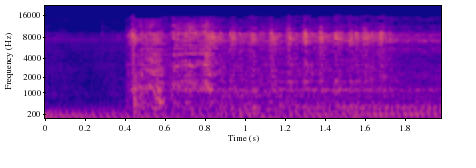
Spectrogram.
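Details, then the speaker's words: Honda Beat FI scooter, idle air screw fully closed: catches and idles with a busy buzz, then revs sag and it dies once the ACV closes; too little idle air, fuel or sensor trouble suspected. "Tunggu, ah pas begitu turun langsung mati. Karena tadi pas pertama langsam itu sensor ini ACV-nya dia masih bekerja, atau kalau karburator itu masih posisi ngecuk. Begitu dia otomatis nutup, sudah nggak mau langsam."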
